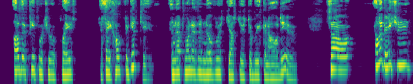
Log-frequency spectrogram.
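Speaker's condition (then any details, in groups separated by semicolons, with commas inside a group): Deafblindness; progressive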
